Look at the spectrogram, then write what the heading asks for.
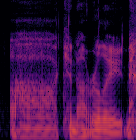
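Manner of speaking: unimpressed self-quote. Retold or imitated. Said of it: "And I'm just like".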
